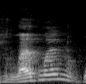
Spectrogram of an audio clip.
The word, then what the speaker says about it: Yedlin: Steve Yedlin, Y E D L I N.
